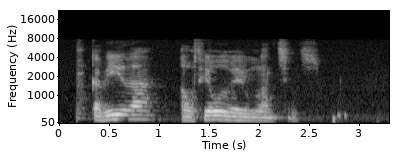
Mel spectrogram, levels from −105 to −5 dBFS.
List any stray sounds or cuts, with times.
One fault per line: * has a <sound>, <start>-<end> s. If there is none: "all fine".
all fine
